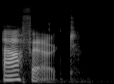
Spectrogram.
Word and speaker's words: affect: And notice that I pronounce the word differently. When it's a noun this way, it's pronounced affect.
